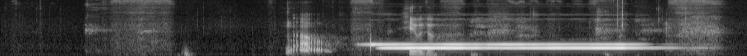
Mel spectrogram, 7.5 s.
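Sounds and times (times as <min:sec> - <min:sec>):
speech: 0:02.9 - 0:04.4
simulated pulsar sine wave signal: 0:03.6 - 0:07.1.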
